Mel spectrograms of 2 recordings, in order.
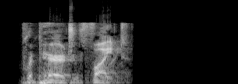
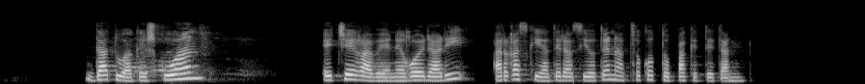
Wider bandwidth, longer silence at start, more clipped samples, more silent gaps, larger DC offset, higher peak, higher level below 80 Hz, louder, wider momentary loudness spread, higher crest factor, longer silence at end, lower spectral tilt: first, over 20 kHz vs 7.6 kHz; second, 0.2 s vs 0.85 s; first, 0.1% vs under 0.1%; second, none vs 2.97-3.05 s, 3.18-3.22 s; neither; about the same, 0 dBFS vs 0 dBFS; first, -32 dBFS vs -70 dBFS; first, -11 LUFS vs -17 LUFS; first, 13 LU vs 10 LU; about the same, 16 dB vs 18 dB; about the same, 1.1 s vs 1.2 s; second, -2 dB/octave vs -5 dB/octave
